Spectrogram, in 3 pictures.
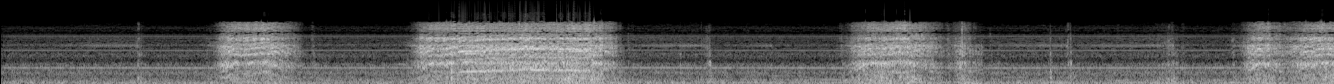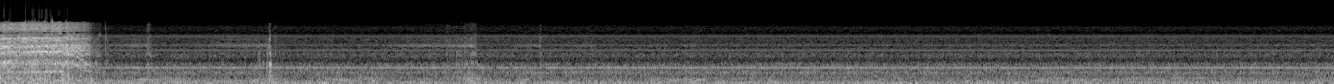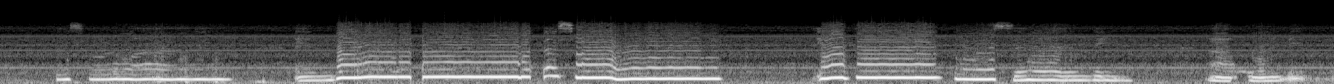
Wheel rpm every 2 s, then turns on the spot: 0, 30, 120, 10, 50, 0, 70, 10, 0, 0, 0, 0, 0, 0, 0, 0, 0, 0, 0, 0.
6-8 14-16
